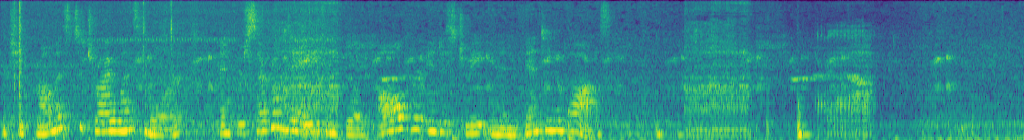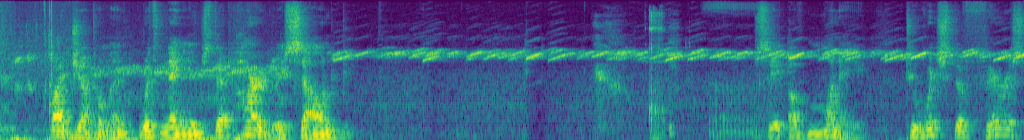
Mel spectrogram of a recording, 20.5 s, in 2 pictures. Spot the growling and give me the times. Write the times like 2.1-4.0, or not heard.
2.7-4.2, 6.8-8.8, 16.1-18.0.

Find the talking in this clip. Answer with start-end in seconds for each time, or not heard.
0.0-6.1, 10.7-13.8, 17.8-20.4.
